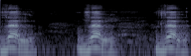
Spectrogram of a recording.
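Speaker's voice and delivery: জেল said with the tongue tip at the teeth; জেল, light, tongue forward; Arabic letter demo. Shown as a demonstration. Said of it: "ঠিক একই জায়গা থেকে আপনাকে বলতে হবে".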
